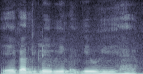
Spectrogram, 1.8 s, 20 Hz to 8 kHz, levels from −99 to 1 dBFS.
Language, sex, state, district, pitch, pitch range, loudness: Hindi, male, Uttar Pradesh, Shamli, 115 Hz, 105-115 Hz, -17 LUFS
